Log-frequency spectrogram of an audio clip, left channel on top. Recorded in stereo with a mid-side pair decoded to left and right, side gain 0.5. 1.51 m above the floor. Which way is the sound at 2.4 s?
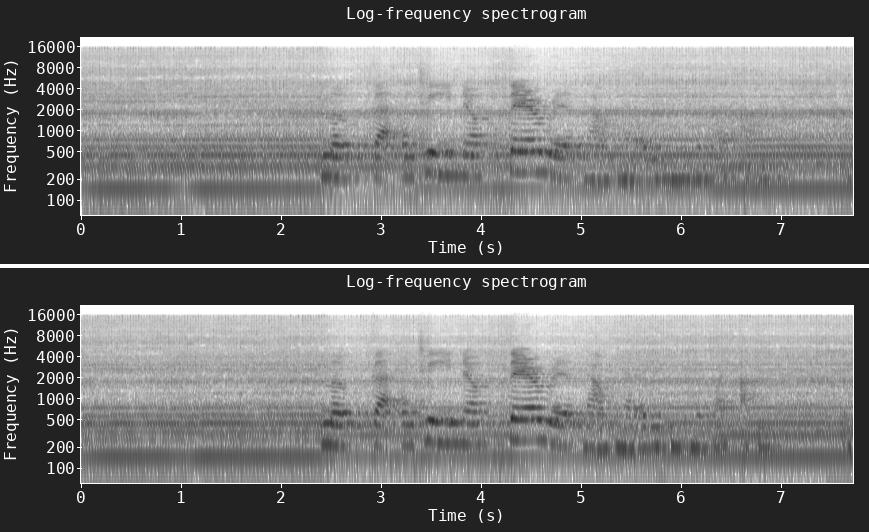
15° right.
